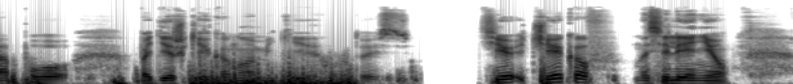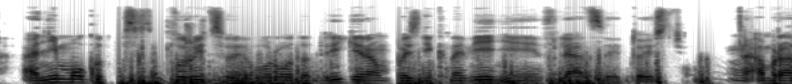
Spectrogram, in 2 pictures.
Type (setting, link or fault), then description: fault, wind noise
